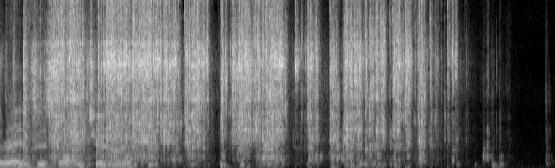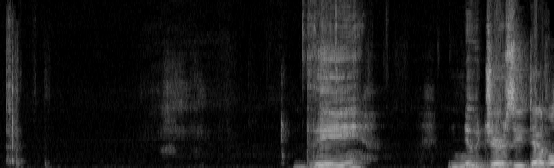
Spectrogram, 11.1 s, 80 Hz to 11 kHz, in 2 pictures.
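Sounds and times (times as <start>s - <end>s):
plastic chips clattering: 0.0s - 5.8s.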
